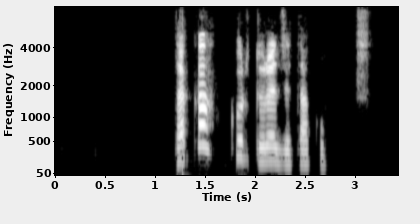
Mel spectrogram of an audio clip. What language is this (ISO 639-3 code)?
lav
